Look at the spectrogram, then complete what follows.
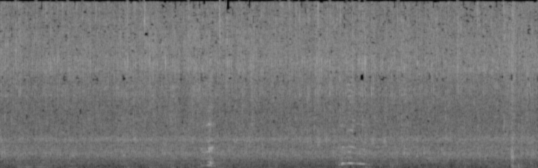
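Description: Steady rain falling, with a sharp knock about two and a half seconds in and another near the end, and a brief voice-like sound around four seconds in.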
